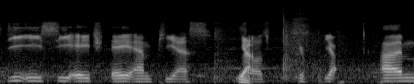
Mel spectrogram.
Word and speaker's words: Deschamps: Is it like Deschamps? Is that spelled? Oh, maybe. Yeah, it's Dechamps. Yeah. So yeah. I'm butchered that one.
